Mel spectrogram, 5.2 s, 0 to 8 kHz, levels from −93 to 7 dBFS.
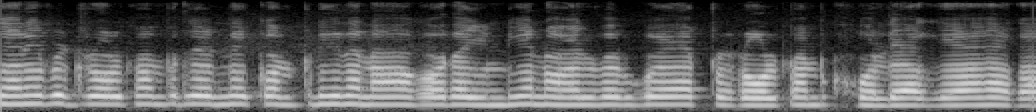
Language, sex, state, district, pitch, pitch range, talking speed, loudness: Punjabi, female, Punjab, Fazilka, 205 Hz, 195-215 Hz, 175 wpm, -14 LUFS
